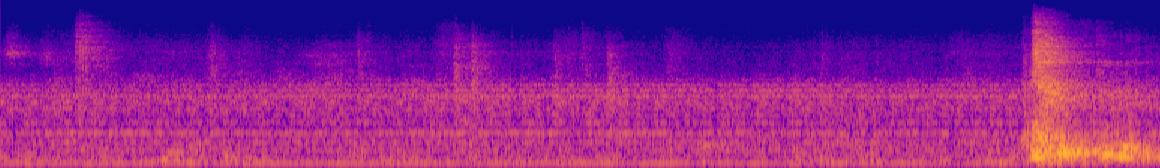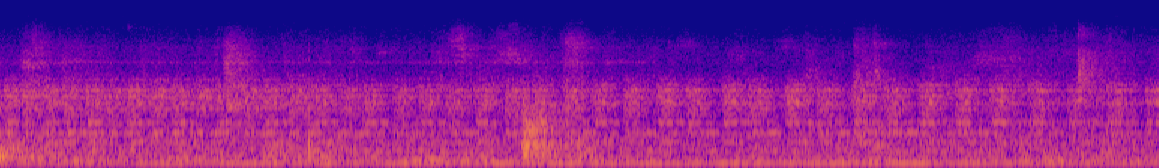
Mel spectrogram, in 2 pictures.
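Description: Women chant slowly and steadily in an echoing room.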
